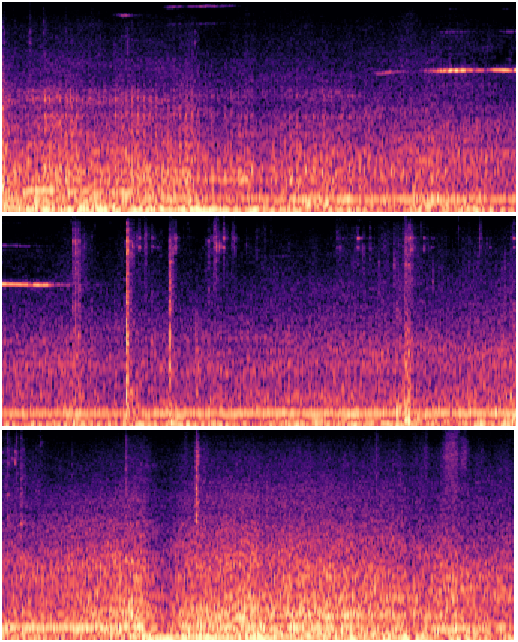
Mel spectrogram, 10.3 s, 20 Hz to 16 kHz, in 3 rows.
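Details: Suzuki Jimny fitted with a Suzuki SJ413 transfer case with 4.16 super-low reduction: steady low whine near 240 Hz while running; owner unsure whether the transfer case or the driveshaft is the source.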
